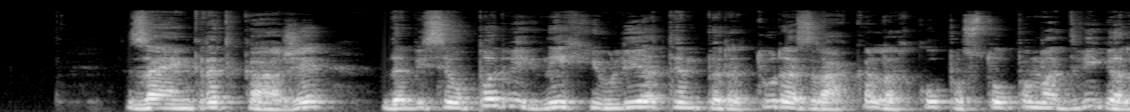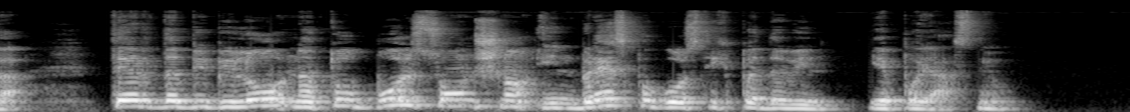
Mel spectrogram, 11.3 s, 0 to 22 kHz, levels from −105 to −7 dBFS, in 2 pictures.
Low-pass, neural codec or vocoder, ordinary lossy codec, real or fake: 14.4 kHz; none; none; real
